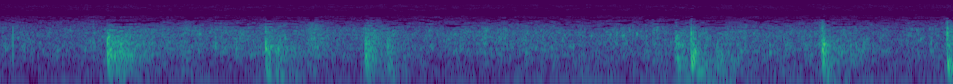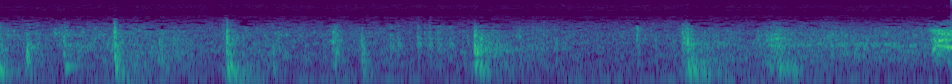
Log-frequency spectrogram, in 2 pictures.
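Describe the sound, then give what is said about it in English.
A small boat bumps and knocks against a hull as it ties up alongside, with irregular wooden thuds and creaks over a low steady background hum, no voices. “Yeah, small boat just tied up alongside.”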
